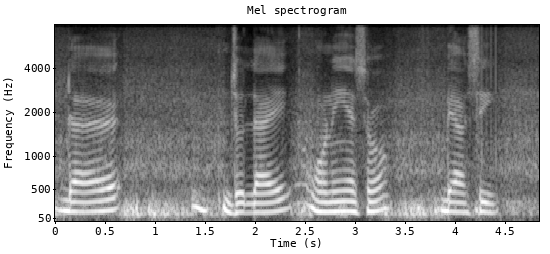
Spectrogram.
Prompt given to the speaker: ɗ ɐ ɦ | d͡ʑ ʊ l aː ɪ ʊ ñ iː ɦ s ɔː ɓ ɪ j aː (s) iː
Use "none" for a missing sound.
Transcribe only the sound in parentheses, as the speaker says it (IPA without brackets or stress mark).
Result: s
